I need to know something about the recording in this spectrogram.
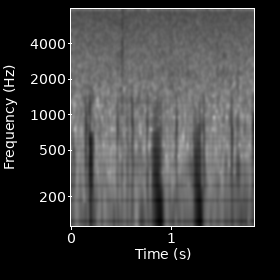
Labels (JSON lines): {"label": "biophony, knock croak", "recorder": "SoundTrap 300"}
